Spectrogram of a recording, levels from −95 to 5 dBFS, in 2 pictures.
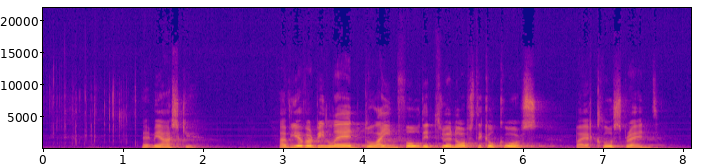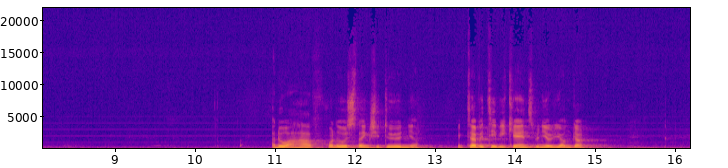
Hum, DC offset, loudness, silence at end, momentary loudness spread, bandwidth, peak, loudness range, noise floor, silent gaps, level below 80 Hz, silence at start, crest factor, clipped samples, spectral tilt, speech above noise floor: none; under 0.1%; -22 LUFS; 1.15 s; 17 LU; 12.5 kHz; -4 dBFS; 11 LU; -60 dBFS; none; -68 dBFS; 1.25 s; 20 dB; under 0.1%; -6 dB/octave; 39 dB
